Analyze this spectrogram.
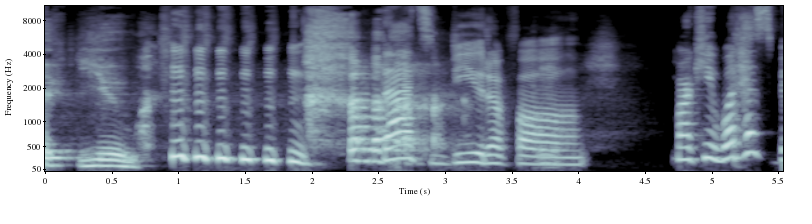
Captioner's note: laughter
